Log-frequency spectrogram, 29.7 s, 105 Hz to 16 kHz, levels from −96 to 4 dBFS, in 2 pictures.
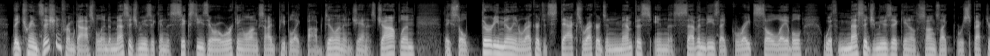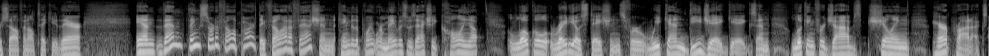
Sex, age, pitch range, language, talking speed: male, 40-59, 95-125 Hz, English, 180 wpm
